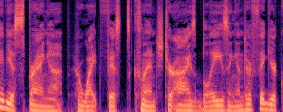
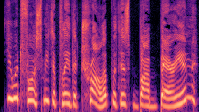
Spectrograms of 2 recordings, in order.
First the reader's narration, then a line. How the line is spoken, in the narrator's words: exclaimed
